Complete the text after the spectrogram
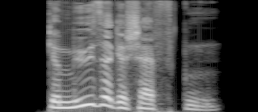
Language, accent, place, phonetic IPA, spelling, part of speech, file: German, Germany, Berlin, [ɡəˈmyːzəɡəˌʃɛftn̩], Gemüsegeschäften, noun, De-Gemüsegeschäften.ogg
- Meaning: dative plural of Gemüsegeschäft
